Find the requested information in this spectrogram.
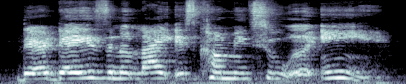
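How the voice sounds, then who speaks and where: A woman's high, fairly even voice at a fairly slow pace, with audible room echo. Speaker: spiritual tarot reader. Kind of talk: tarot reading monologue.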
